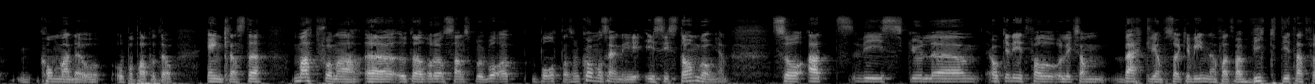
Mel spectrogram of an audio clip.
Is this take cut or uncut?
uncut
